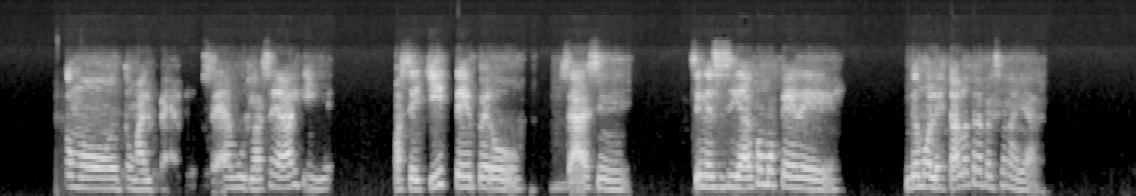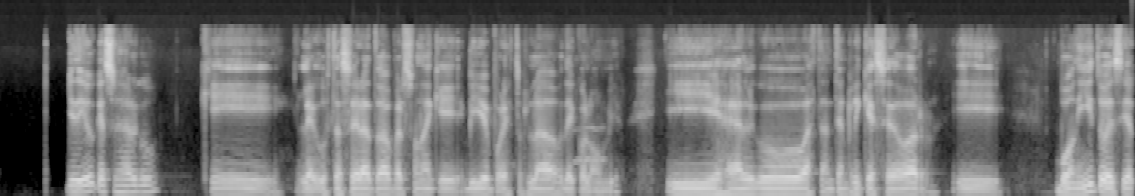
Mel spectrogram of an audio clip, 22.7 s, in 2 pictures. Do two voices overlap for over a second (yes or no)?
no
